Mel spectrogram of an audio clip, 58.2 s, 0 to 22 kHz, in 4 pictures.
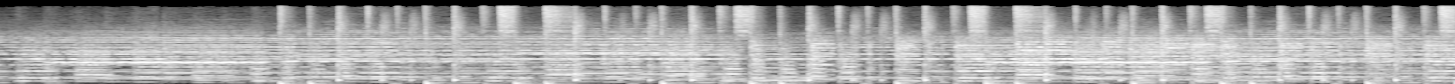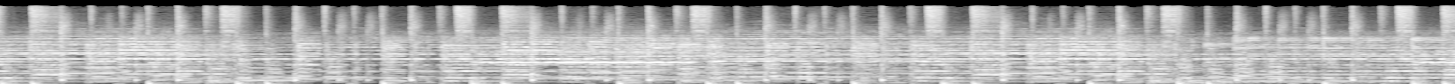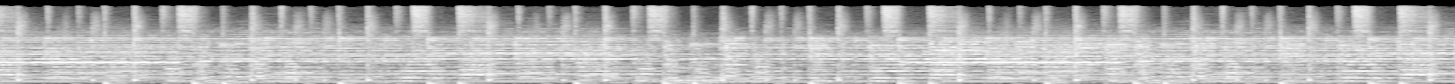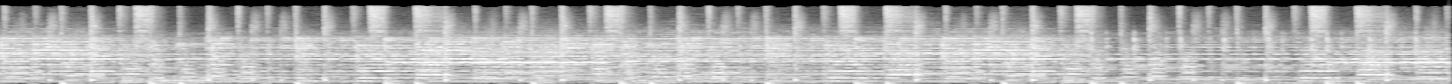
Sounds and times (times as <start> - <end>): Music: 0.0 - 58.1.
